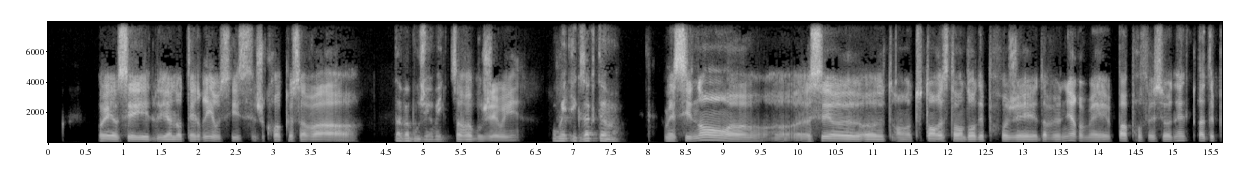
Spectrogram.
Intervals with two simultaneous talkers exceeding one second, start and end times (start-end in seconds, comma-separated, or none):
none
